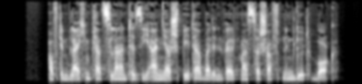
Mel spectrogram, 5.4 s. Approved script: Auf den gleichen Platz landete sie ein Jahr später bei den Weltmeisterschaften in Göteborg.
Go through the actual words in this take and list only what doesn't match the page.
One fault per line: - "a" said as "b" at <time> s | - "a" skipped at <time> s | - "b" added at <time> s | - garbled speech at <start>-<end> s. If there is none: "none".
- "den" said as "dem" at 0.9 s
